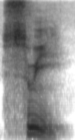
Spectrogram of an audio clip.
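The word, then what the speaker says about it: suis: here we're gonna put sweet sweet now that's spelled Sui s movie because it's you I and at the end s don't say it sweet now let's put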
